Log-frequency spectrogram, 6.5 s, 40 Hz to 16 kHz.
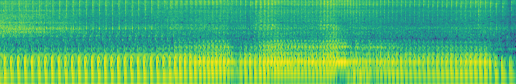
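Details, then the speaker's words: Raider 150 carb motorcycle, freshly overhauled with a manual cam chain tensioner, still ticking when hot. A steady single-cylinder beat with light tapping on top. Teardown found a tight exhaust valve (intake clearance fine) and the camshaft scraping the head. "pinaka-issue talaga nito, tukod yung exhaust valve dito sa intake, okay lang yung clearance. Pero ang problema, yung camshaft niya, kinayod yung head."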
